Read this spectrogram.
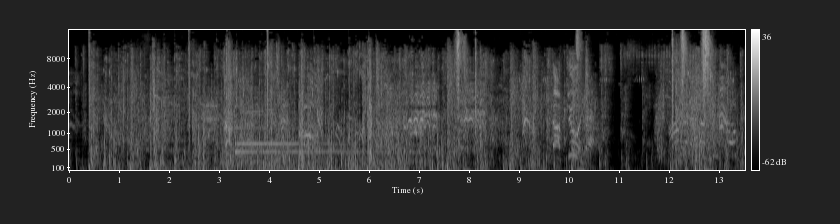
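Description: Horse hooves gallop steadily over dry ground.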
